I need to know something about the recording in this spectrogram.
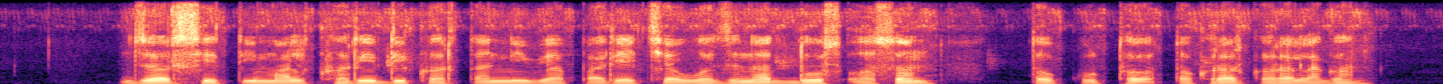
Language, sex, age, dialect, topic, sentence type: Marathi, male, 31-35, Varhadi, agriculture, question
